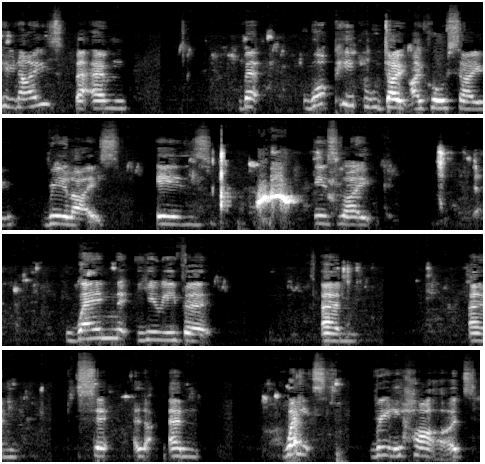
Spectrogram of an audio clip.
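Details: Adult woman with a lifelong stammer that began at age three, a neurological speech impediment involving blocks that fluctuates during the day; she rearranges words to get them out; stuttering (stammer).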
